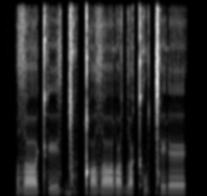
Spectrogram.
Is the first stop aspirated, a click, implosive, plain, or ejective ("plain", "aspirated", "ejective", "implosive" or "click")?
ejective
